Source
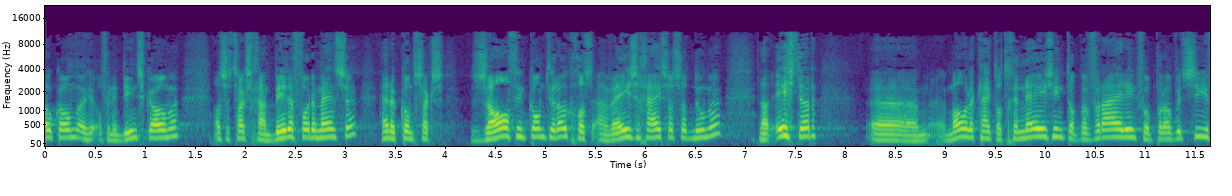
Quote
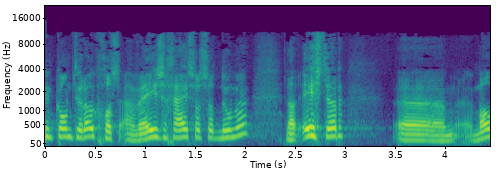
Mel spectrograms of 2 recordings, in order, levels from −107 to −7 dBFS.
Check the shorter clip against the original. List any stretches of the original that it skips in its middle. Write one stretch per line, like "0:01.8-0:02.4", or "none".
none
